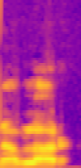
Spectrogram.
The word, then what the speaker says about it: hablar: ingles yo hablo ingles the h is silent in hablar by the way yo hablo ingles i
